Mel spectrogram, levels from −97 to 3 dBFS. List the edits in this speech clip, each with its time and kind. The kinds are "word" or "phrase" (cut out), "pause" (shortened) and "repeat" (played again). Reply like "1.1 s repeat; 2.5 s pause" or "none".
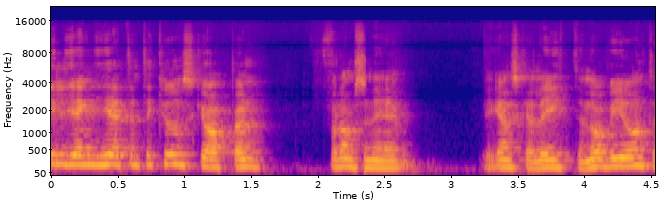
2.4 s phrase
